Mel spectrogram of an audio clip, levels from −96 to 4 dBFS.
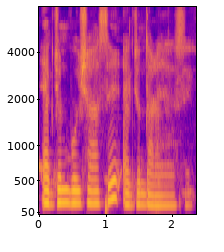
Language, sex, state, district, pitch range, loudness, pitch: Bengali, female, West Bengal, Cooch Behar, 155-180 Hz, -16 LUFS, 175 Hz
